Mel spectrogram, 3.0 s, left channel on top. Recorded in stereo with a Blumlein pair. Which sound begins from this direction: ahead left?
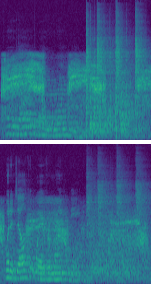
A gunshot, at 1.7 s.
